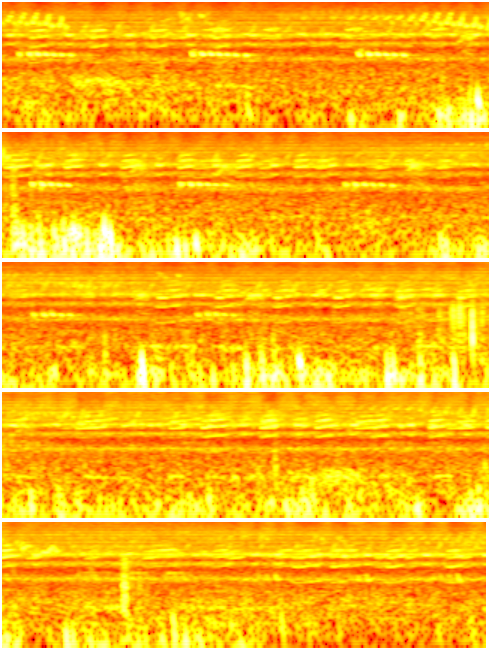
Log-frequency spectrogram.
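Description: Countryside ambience of birds and insects. One bird repeats a short note about every two-thirds of a second for the first eight seconds, other birds chirp higher, and insects drone steadily underneath.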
